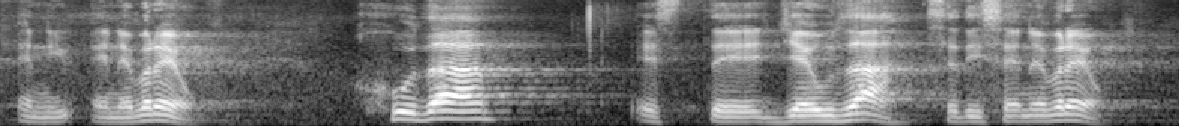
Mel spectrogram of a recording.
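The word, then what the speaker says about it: יהודה: Por ejemplo, José, que también se escribe con yud, se dice Yosef en hebreo. Judá, Yehudá se dice en hebreo, y así sucesivamente.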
